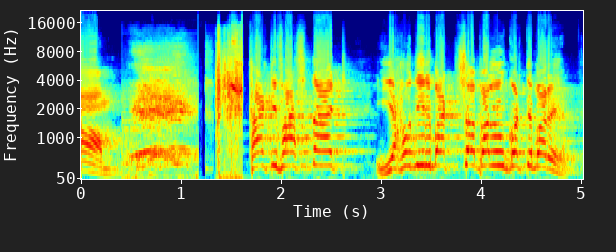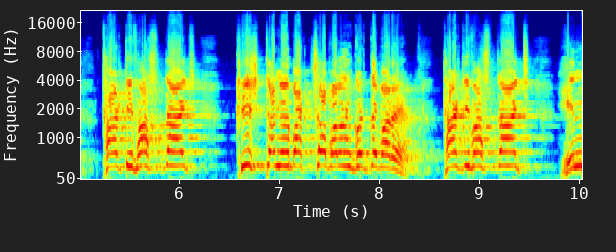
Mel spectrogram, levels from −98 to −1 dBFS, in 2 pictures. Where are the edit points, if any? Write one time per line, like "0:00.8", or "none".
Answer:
0:01.4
